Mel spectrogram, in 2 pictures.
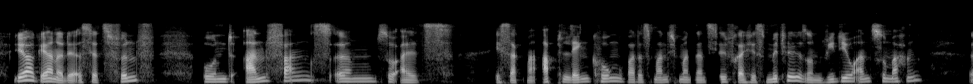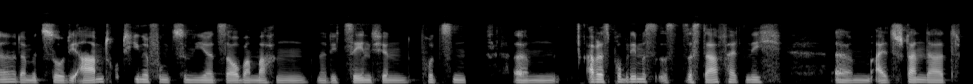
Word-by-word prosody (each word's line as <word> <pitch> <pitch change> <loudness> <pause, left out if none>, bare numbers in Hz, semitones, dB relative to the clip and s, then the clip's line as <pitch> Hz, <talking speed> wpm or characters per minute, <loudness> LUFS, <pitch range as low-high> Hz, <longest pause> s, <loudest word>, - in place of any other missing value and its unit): Ja, 185 +4 +9
gerne, 140 -2 +6
der - - +2
ist - - -2
jetzt - - 0
5 165 +8 -1 0.4
und 125 0 -2
anfangs, 165 - +2
ähm, 135 0 -2
so 125 - -1
als, 100 -1 -3 0.4
ich - - -4
sage - - 0
mal, - - -3
Ablenkung 135 +5 0
war 110 - -1
das 105 -2 -6
manchmal 110 0 -3
'n - - -47
ganz 105 0 -5
hilfreiches 100 -4 -1
Mittel, 165 - 0
so 105 - -3
'n 100 0 -8
Video 145 +5 +1
an 130 0 -2
zu 145 0 +4
machen, 155 +8 -5 0.5
äh, 115 +2 -3
damit 100 -3 -5
so 100 -3 +7
die - - -1
Abendroutine 110 +3 +2
funktioniert, 105 -2 -1
sauber 95 0 +1
machen, 95 +1 -5
ne, 90 -1 -9
die 90 +1 -8
Zähnchen 100 0 -1
putzen. 105 -1 -2 0.5
Ähm, 95 -1 -3 0.2
aber 115 0 +6
das 115 - +3
Problem 125 +1 -2
ist, 120 - -4
es - - -6
es - - -13
es - - +1
darf 110 +3 +3
halt 110 -2 -2
nicht, 110 0 -4 0.5
ähm, 95 -1 -3
als 95 0 +4
Standard 105 -2 +2
110 Hz, 165 wpm, -25 LUFS, 100-130 Hz, 0.5 s, Ja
